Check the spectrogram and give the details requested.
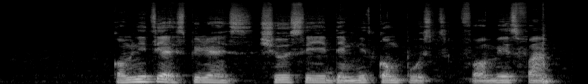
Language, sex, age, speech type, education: Nigerian Pidgin, male, 15-29, spontaneous, tertiary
